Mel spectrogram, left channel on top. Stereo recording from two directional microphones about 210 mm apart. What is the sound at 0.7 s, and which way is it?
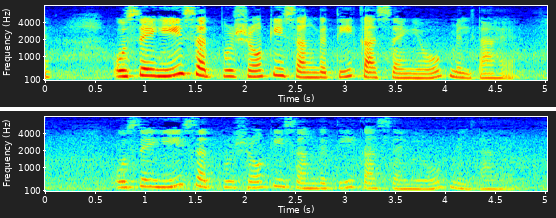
A woman's voice, 50° left (ahead or behind).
